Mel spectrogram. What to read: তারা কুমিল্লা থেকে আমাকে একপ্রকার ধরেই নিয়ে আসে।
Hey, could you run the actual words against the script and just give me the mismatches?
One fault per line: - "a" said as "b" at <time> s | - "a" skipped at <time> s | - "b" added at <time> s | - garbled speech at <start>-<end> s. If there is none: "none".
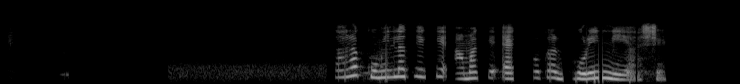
none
